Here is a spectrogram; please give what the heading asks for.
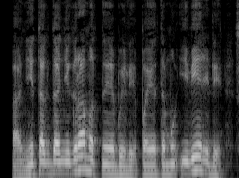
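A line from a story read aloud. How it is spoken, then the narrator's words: Plain. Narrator (Russian): сказал Сергей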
